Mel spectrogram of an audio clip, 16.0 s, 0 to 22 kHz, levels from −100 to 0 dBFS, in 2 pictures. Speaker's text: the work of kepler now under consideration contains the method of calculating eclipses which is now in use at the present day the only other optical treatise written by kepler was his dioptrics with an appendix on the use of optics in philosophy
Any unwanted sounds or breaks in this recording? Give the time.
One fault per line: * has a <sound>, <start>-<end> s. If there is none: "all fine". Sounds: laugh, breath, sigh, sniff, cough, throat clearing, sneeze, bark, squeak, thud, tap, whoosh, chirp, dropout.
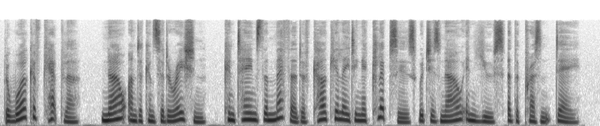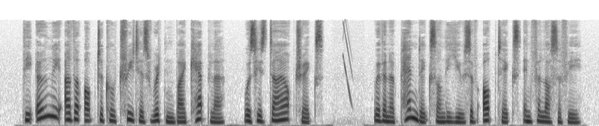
* has a chirp, 12.6-12.7 s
